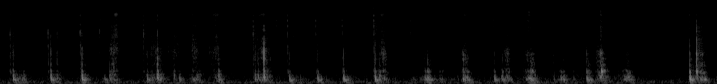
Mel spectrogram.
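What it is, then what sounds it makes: Hardcover book with paper dust jacket. Long acrylic nails tap and scratch the glossy paper dust jacket of a large, solid hardcover copy of Tress of the Emerald Sea lying flat on a velvet cloth. A steady series of short, soft taps with a dull low body gives way to brief bright scratchy edges. Each tap dies away almost at once, leaving a quiet, close sound.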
